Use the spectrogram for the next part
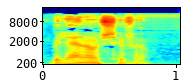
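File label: bon appetit, Egyptian Arabic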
